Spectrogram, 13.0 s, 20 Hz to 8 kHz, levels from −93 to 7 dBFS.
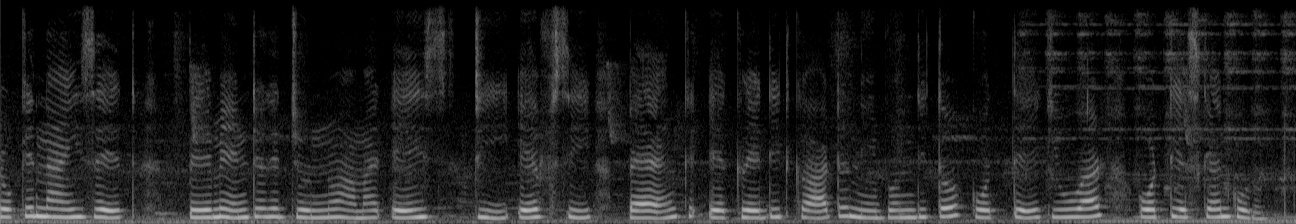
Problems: constant background noise, background conversations at intervals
